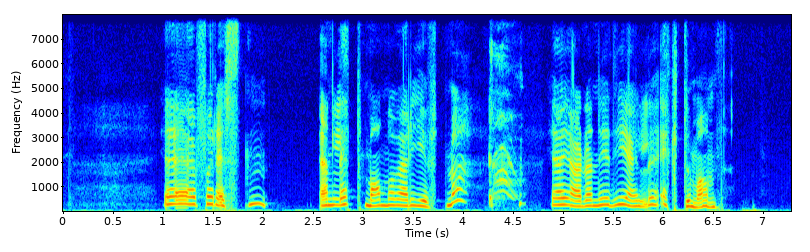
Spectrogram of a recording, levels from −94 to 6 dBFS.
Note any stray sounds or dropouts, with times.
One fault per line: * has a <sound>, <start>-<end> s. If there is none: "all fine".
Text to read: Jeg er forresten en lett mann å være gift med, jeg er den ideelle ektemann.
* has a cough, 4.3-4.7 s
